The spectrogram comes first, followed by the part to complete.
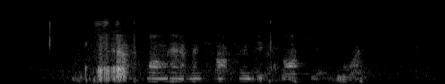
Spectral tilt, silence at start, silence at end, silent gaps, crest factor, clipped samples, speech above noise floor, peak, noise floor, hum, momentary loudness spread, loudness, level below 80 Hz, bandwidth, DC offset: -4.5 dB/octave; 0.5 s; 0.8 s; none; 26 dB; under 0.1%; 23 dB; -14 dBFS; -68 dBFS; none; 22 LU; -38 LUFS; -80 dBFS; 8.8 kHz; under 0.1%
